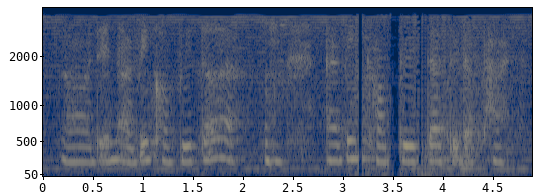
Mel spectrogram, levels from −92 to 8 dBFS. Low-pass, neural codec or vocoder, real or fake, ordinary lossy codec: 3.6 kHz; none; real; AAC, 16 kbps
